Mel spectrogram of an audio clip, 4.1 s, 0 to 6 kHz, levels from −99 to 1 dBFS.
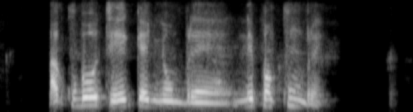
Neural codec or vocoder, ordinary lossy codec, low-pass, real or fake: none; Opus, 32 kbps; 5.4 kHz; real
